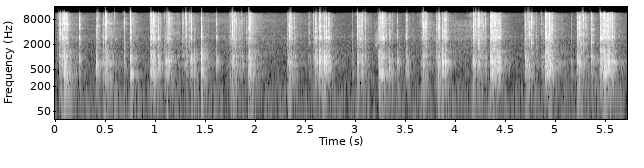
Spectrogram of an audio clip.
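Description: Long fingernails tap the metal frame and dark tinted lenses of aviator sunglasses, first resting on a table and then held up. The result is a quick, irregular series of sharp, bright clicks and ticks, some in fast clusters, each dying away almost instantly with no low-end weight.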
